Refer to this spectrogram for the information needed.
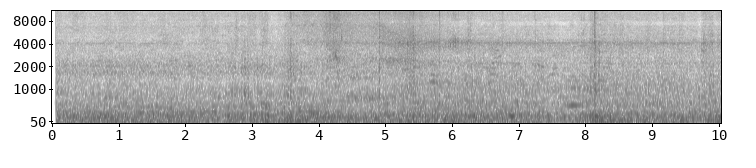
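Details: Chevy Aveo: low, uneven idle with a loping beat and slight surges in level. Rough idle, cause not yet known.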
